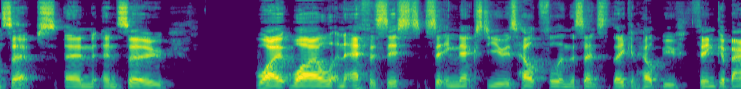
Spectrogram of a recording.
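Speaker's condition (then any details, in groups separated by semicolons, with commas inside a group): No condition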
